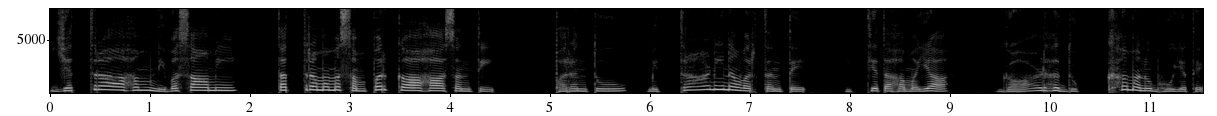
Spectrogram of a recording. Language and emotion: Sanskrit, sad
